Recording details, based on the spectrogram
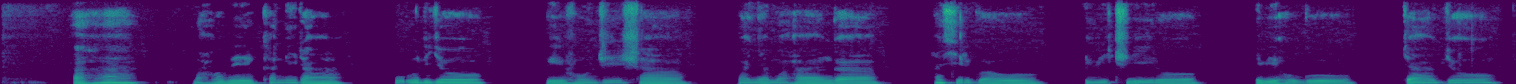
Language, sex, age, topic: Kinyarwanda, male, 18-24, finance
